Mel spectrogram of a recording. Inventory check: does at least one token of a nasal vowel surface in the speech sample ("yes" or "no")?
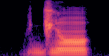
yes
